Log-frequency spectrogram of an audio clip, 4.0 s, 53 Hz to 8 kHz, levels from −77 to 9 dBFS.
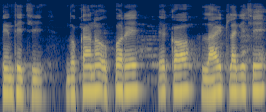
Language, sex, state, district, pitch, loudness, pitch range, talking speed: Odia, male, Odisha, Malkangiri, 135 Hz, -13 LUFS, 120-140 Hz, 90 wpm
